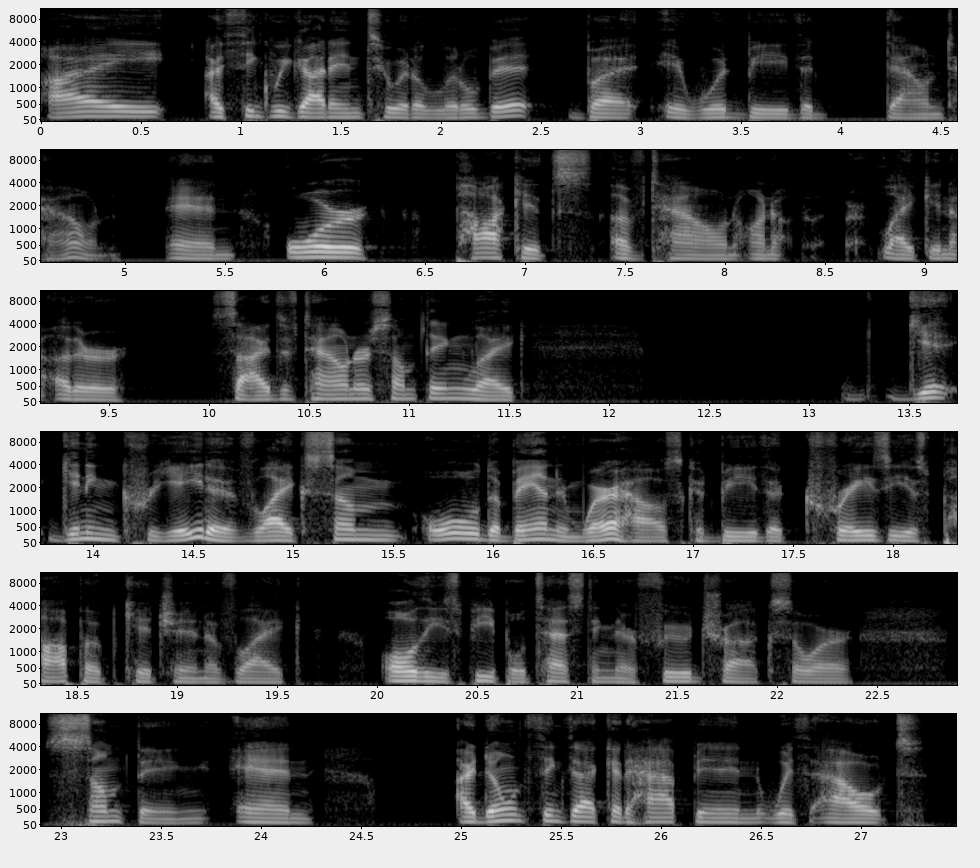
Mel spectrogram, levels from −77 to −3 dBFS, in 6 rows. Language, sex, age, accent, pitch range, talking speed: English, male, 30-49, American, 110-135 Hz, 140 wpm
